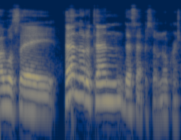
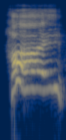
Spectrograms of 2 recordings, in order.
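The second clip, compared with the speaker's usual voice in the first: high, loud, drawn-out call; surprise greeting shout; 12 semitones higher, 12 dB louder than usual. Retold or imitated. Raphtalia popping up behind her enemy, high shout. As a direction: sing it out loudly to startle.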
